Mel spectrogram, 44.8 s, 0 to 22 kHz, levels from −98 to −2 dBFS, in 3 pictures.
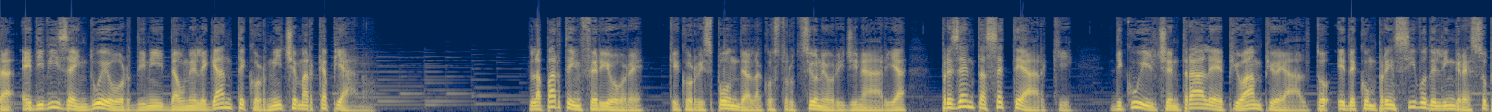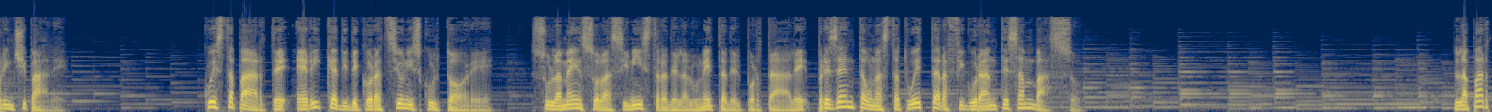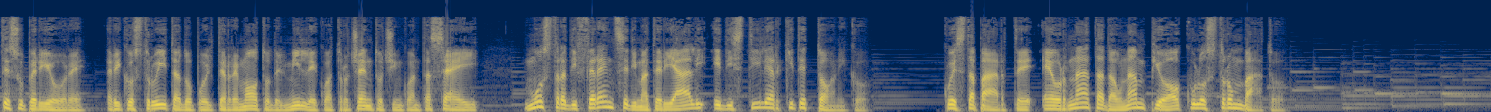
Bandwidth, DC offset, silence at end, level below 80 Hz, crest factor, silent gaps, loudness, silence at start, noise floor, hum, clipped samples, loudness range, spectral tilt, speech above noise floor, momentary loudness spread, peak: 12 kHz; under 0.1%; 0.3 s; -34 dBFS; 16 dB; none; -16 LUFS; 0 s; -58 dBFS; none; under 0.1%; 4 LU; -6 dB/octave; 43 dB; 10 LU; 0 dBFS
